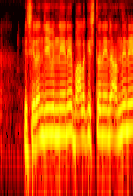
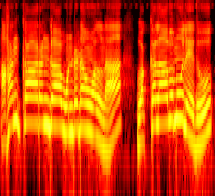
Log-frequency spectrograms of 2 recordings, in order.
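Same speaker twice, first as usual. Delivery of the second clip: slow emphatic preaching; 3 semitones higher, much slower than usual. Real, not acted. Preacher stressing point slowly.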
